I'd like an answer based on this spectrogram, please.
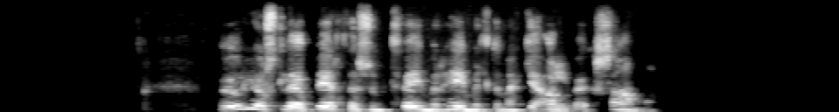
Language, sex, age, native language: Icelandic, female, 60-69, Icelandic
